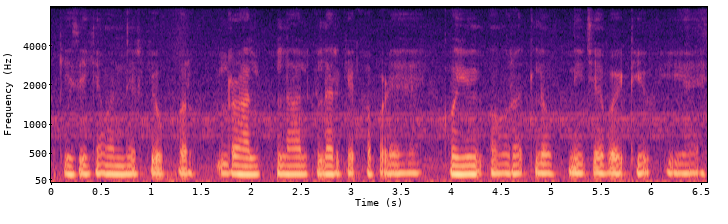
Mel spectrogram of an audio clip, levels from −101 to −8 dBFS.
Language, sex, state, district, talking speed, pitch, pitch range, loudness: Hindi, male, West Bengal, Purulia, 165 wpm, 150 Hz, 145-160 Hz, -25 LUFS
